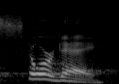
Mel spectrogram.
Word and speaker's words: storge: The first word is storge.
